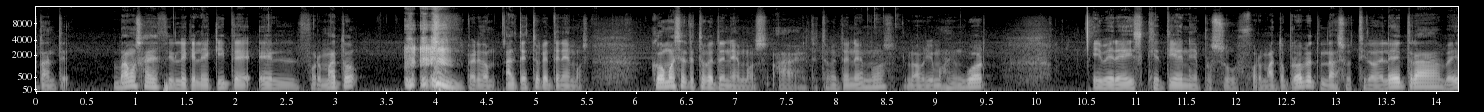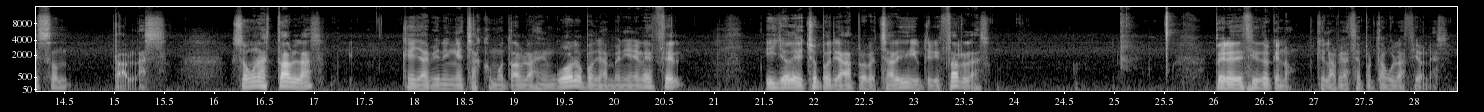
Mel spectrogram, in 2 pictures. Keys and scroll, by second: 6.5 super+Tab.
